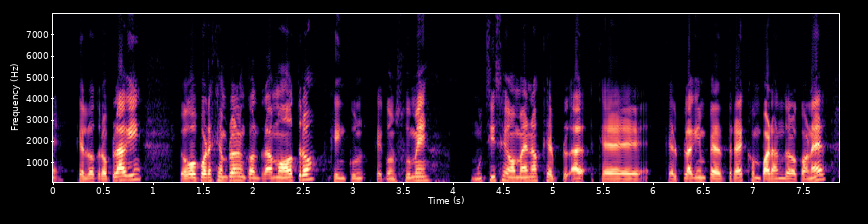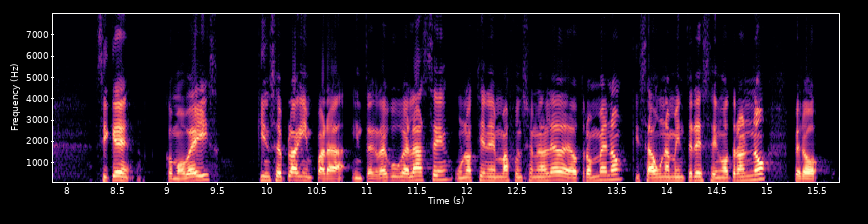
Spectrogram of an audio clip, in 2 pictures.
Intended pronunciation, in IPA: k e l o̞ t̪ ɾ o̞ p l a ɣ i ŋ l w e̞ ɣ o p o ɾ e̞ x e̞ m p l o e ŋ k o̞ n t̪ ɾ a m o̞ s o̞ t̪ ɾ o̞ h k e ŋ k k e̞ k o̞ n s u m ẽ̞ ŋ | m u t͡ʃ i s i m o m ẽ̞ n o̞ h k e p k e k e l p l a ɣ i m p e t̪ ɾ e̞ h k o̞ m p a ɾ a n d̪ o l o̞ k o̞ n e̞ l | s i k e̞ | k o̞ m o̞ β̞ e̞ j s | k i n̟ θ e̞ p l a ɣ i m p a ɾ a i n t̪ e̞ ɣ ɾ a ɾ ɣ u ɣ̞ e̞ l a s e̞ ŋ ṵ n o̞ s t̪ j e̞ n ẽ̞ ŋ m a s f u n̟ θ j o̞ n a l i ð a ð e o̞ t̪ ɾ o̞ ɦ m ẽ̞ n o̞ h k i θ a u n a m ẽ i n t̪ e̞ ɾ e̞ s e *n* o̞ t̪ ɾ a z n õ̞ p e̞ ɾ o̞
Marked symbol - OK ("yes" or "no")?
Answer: no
